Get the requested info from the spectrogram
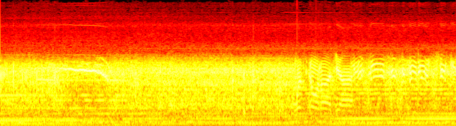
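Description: Screaming heard through heavy hiss in low-quality, narrow-band recording audio, with a falling wail about a second in and wavering cries that come through more clearly from about four seconds in.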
